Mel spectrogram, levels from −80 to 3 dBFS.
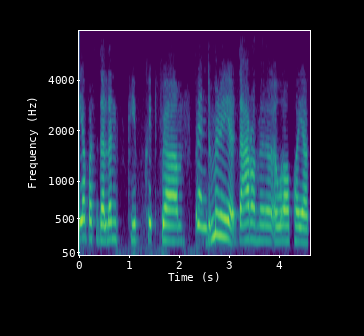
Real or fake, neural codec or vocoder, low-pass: fake; codec, 16 kHz, 0.5 kbps, X-Codec, WavLM features, trained on Multilingual LibriSpeech; 7.2 kHz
